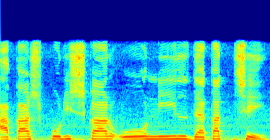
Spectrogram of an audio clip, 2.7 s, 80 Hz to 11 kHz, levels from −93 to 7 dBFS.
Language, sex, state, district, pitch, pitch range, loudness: Bengali, female, West Bengal, Alipurduar, 200 Hz, 180-205 Hz, -14 LUFS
